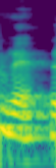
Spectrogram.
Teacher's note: इस प्रकार से आप अगला देखेंगे, कंपन जात या लुंठित प्रकंपित प्रकंपित। तो यह होता है केवल रे व्यंजन जो होता है कंपन जात या लुंठित व्यंजन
